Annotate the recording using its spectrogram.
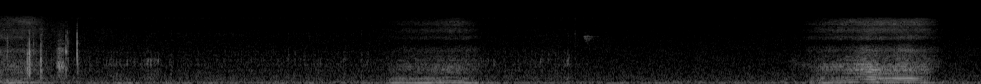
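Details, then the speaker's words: Brother snoring loudly while asleep after staying up all night playing video games; snoring. "Listen to my brother snore."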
